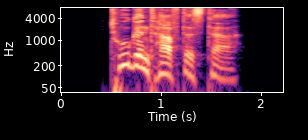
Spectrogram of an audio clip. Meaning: inflection of tugendhaft: 1. strong/mixed nominative masculine singular superlative degree 2. strong genitive/dative feminine singular superlative degree 3. strong genitive plural superlative degree
- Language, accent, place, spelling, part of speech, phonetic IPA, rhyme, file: German, Germany, Berlin, tugendhaftester, adjective, [ˈtuːɡn̩thaftəstɐ], -uːɡn̩thaftəstɐ, De-tugendhaftester.ogg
